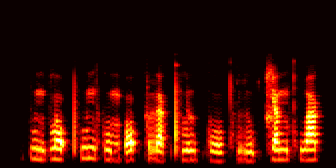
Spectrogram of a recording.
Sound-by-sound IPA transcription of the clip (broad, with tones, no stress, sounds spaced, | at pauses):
p u˧ n p l ɔ˦˥ ʔ pʰ u˥˩ n k o˨˩ m ʔ ɔ˨˩ ʔ k r a˨˩ k̚ pʰ l ɯː˨˩ p̚ k oː˨˩ kʰ r u˨˩ ʔ t͡ɕ a˥˩ n kʰ w a˥˩ k̚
